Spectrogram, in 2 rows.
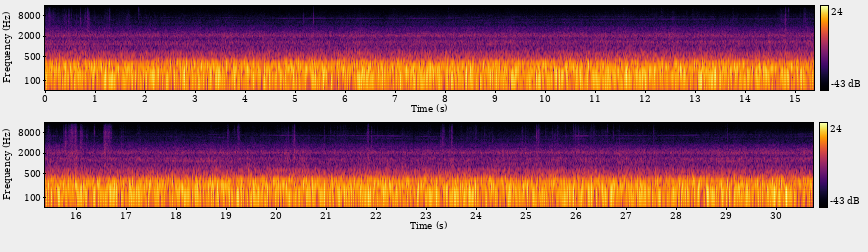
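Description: Steady cabin noise inside a Boeing 737-800 airliner during descent: a constant low rumble of airflow and its CFM56 jet engines, with a faint steady high whine.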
